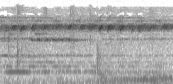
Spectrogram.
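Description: Crickets chirping steadily in a fast pulsing trill, with a low music bed that grows louder about a second in.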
